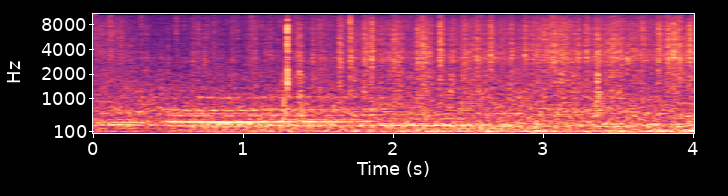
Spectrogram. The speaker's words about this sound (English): So this is the entrance, and so there's a main avenue. We are driving in Mountain View Cemetery in Oakland, California.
